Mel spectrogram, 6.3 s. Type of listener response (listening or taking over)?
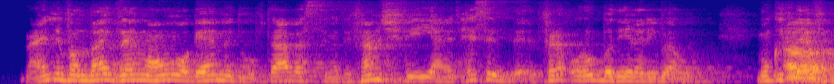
listening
